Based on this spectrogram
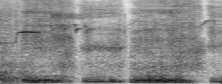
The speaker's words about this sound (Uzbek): Kaltak zarbidan a'zoyi badani zirqirayotgan sher esa yo'lbarsga baqiribdi.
